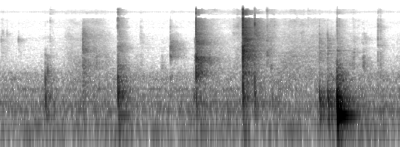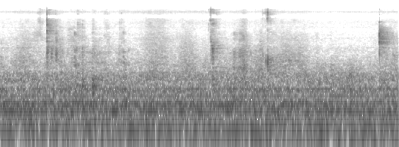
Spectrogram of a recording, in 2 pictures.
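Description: Small plastic drink bottle handled and its screw cap twisted open: a string of sharp plastic clicks and crackles over the first few seconds, the loudest about four and a half seconds in, then only faint small ticks.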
